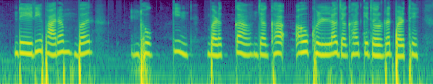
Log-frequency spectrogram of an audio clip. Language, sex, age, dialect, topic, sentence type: Chhattisgarhi, female, 18-24, Western/Budati/Khatahi, agriculture, statement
